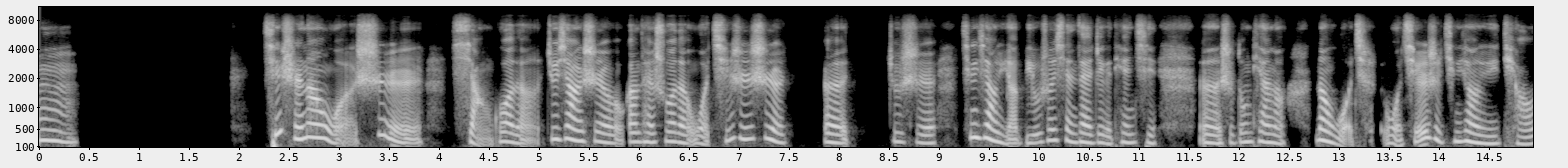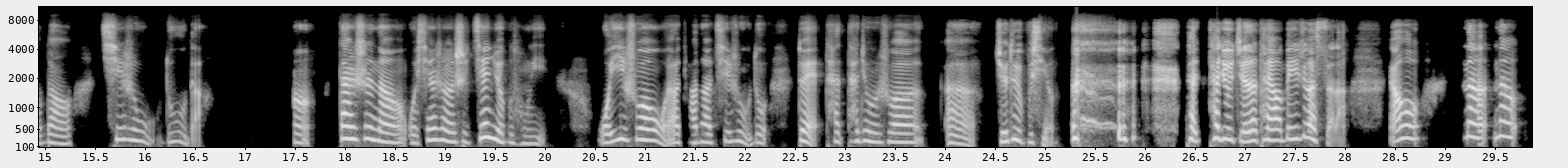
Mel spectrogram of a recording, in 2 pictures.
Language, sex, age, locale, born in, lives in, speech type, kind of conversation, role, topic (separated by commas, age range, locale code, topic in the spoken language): Chinese, female, 40-44, zh-CN, China, United States, conversation, podcast, guest, 你平常如何在家里节能减排，既省钱又环保？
